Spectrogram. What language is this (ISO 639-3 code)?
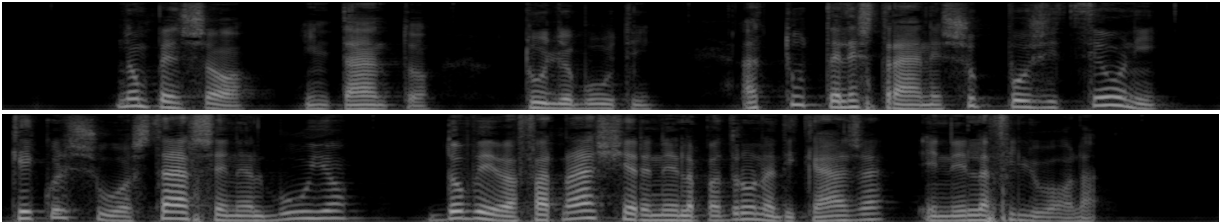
ita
